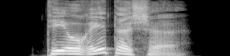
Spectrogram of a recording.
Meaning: inflection of theoretisch: 1. strong/mixed nominative/accusative feminine singular 2. strong nominative/accusative plural 3. weak nominative all-gender singular
- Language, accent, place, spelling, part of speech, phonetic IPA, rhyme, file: German, Germany, Berlin, theoretische, adjective, [teoˈʁeːtɪʃə], -eːtɪʃə, De-theoretische.ogg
